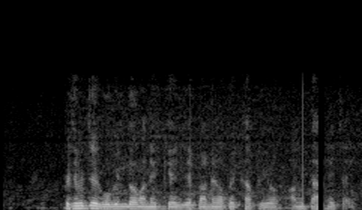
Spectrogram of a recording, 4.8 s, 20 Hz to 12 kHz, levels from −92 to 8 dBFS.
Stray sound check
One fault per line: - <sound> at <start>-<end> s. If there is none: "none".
- dropout at 4.2-4.3 s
